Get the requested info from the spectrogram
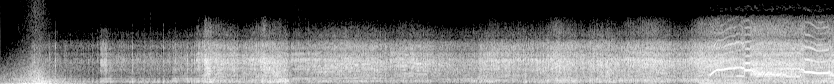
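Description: Chainsaw running and revving up and down repeatedly, in a horror film's soundtrack, after a brief whoosh at the start. Near the end a high wavering cry, like a woman's scream, rises over it.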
